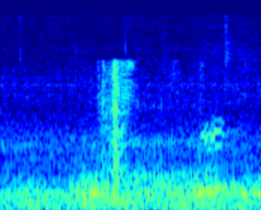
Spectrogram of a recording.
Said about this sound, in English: the cat has spoken.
